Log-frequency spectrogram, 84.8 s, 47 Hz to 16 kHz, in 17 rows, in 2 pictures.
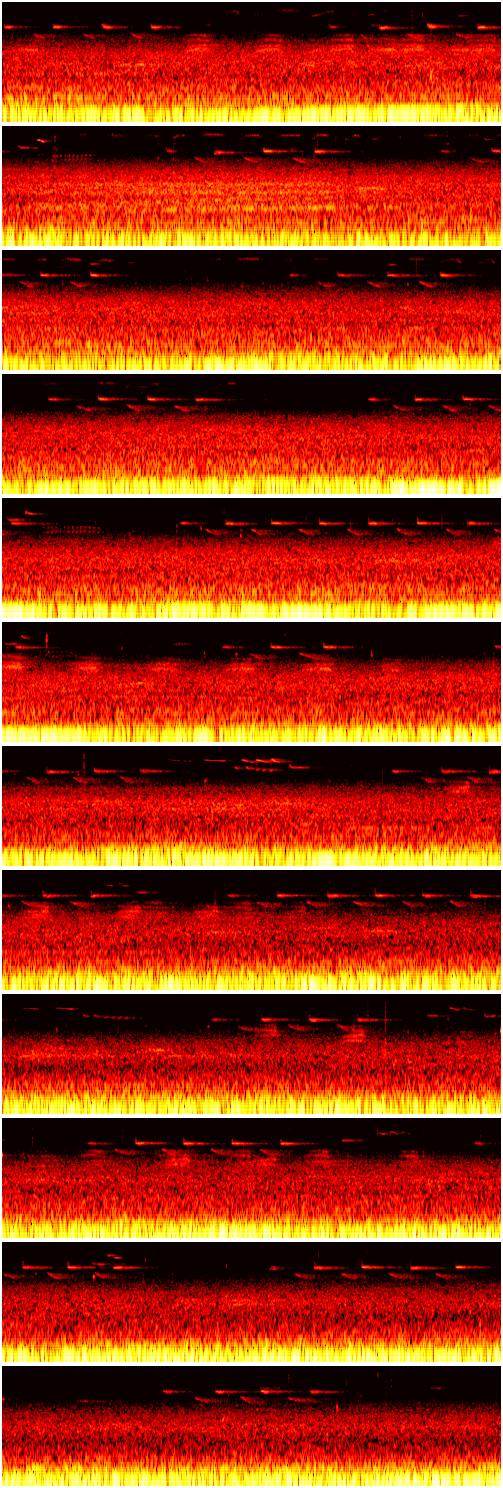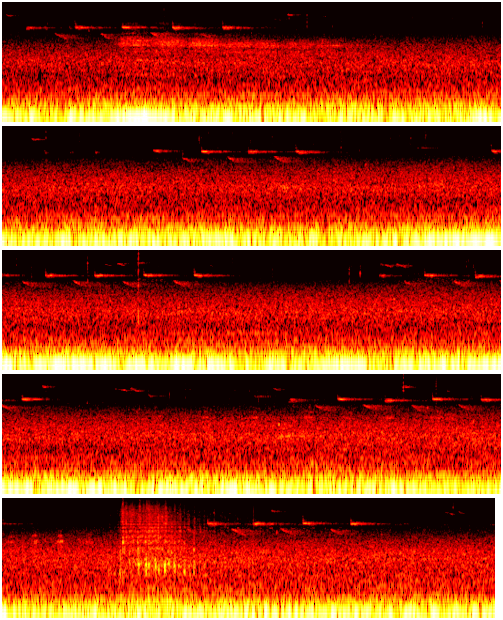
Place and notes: Schloßpark Buch, Berlin - park ambience, late winter afternoon
Schloßpark Buch, park ambience, ducks, tits, woodpecker, traffic
(Sony PCM D50, DPA4060)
